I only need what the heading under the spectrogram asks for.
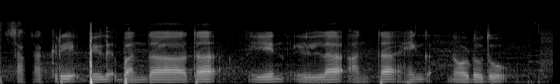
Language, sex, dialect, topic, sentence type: Kannada, male, Northeastern, banking, question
